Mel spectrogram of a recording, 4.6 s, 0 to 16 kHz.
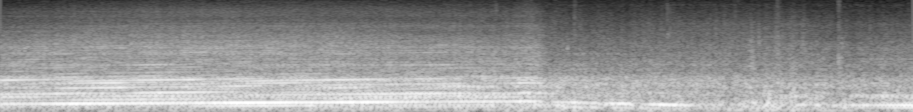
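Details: Renault Avantime 3.0 V6 with ceramic clutch and lightened single-mass flywheel: smooth tone climbs steadily as revs build, then drops away cleanly when the throttle is released; healthy, free-revving V6.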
